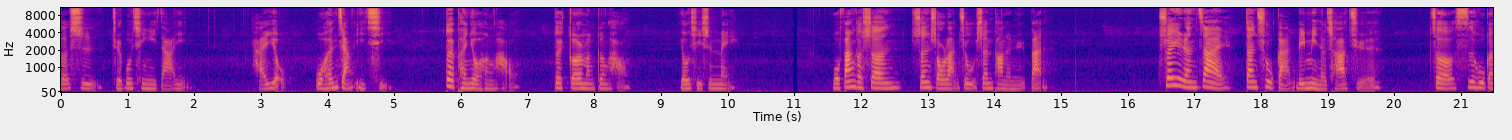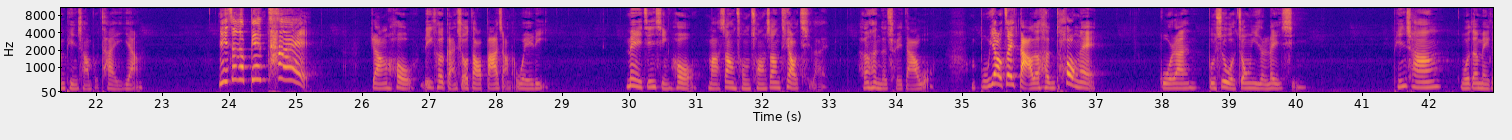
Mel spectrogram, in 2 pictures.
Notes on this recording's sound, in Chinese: 本集錄音時雨勢磅礡，有較多雜音，請多見諒。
